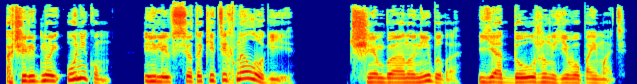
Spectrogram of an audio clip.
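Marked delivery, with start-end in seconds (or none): none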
